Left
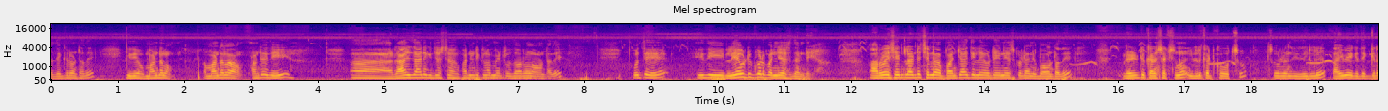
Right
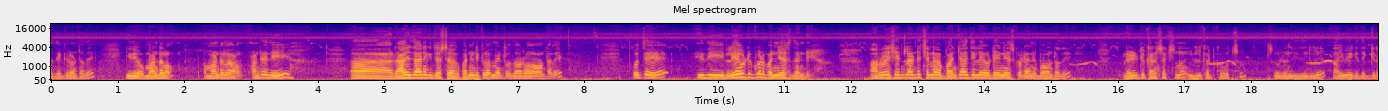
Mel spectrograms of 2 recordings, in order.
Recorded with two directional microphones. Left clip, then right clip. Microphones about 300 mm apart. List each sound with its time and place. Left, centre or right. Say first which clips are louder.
0.0 s speech: right 2 dB; centre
